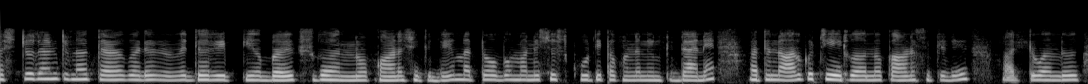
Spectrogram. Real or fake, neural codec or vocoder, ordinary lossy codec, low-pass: fake; codec, 44.1 kHz, 1.7 kbps, Pupu-Codec; none; 5.4 kHz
